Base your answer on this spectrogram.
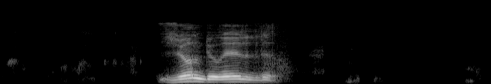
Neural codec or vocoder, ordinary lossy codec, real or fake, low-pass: codec, 16 kHz, 1 kbps, X-Codec, HuBERT features, trained on LibriSpeech; MP3, 64 kbps; fake; 7.2 kHz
